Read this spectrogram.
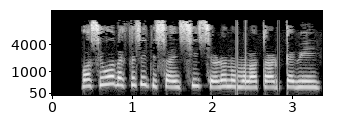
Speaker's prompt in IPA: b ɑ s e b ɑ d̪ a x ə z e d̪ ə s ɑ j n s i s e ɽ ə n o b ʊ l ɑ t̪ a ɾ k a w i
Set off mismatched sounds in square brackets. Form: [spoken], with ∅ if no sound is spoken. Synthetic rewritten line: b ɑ s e [w] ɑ d̪ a x ə z e d̪ ə s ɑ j n s i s e ɽ ə n o [m] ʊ l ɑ t̪ a [ɽ] k a w i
